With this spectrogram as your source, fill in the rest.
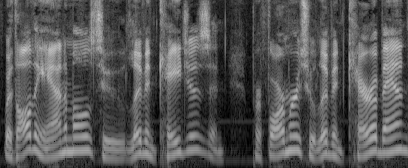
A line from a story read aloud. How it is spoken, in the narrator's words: said the duck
